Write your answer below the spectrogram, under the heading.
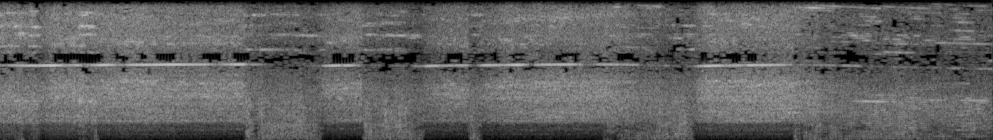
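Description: Electric angle grinder running at full speed with a steady high whine, its disc grinding a steel strip cut from a worn ceramic-cutting blade in several short passes, the harsh grinding surging each time the disc bites.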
